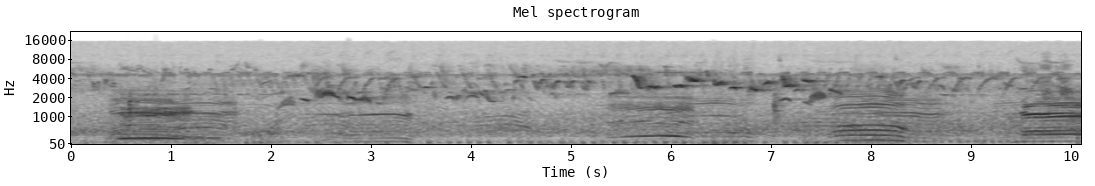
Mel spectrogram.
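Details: Cattle herd, tame and grazing, heading across a field to the pen; scattered short and medium moos every second or two, some higher-pitched and nasal, with constant twittering birds above.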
